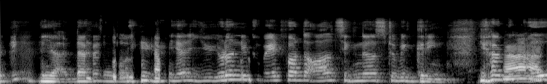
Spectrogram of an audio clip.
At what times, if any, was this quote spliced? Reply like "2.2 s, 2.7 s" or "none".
1.7 s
